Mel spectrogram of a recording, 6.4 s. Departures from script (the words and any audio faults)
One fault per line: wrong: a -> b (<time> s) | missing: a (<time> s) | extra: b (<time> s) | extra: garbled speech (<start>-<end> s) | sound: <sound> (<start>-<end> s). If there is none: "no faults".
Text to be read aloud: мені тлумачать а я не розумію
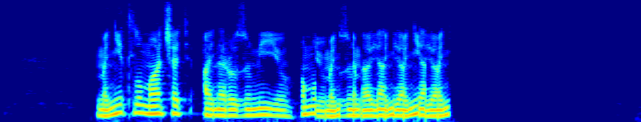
missing: я (2.1 s)
extra: garbled speech (3.0-4.5 s)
